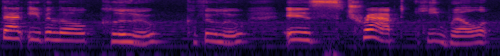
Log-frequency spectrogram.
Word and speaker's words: Cthulhu: The call of Cthulhu or Kulu cuz it's actually how you pronounce his name. It's kind of weird.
